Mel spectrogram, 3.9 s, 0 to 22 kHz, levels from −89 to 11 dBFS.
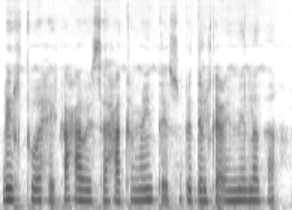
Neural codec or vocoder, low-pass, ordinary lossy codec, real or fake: none; none; none; real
